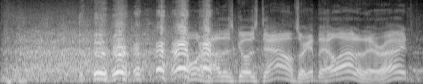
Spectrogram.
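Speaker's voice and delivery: laughing mock earnest. Joking to his girlfriend about why he watches, laughing. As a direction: sell the excuse while cracking up.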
